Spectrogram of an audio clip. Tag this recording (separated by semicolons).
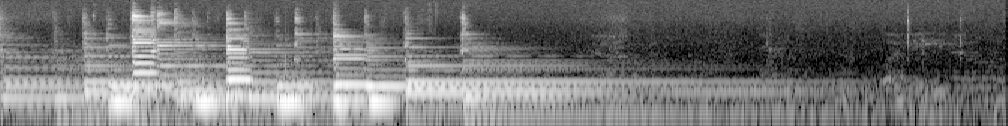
arpeggiation; Guitar; Nylon; strings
